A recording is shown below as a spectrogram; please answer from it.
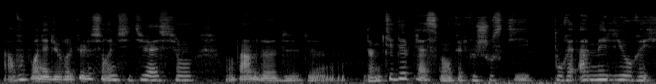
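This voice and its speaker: Nasal, congested woman with a very gravelly creak. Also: medium pitch, a little fast, a little mellow. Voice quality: nasal, congested stuffed-up voice from a blocked throat. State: congested throat, coughing and throat-clearing. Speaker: tarot reader and channel host. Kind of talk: casual chatty tarot reading to viewers. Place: outdoors in a light wind. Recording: noisy outdoor recording with wind.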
